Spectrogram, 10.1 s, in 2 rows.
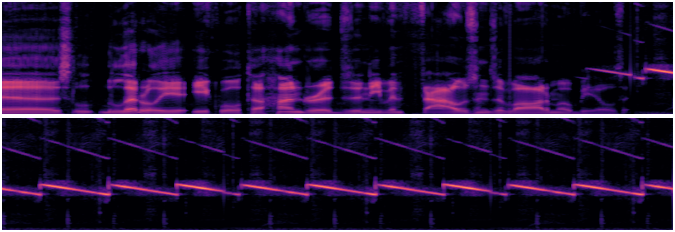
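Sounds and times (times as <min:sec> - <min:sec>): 
speech: 0:00.0 - 0:04.8
methane gas detector alarm: 0:04.4 - 0:10.0.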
